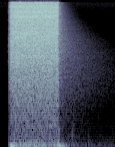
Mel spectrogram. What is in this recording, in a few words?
pneumatic pump long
